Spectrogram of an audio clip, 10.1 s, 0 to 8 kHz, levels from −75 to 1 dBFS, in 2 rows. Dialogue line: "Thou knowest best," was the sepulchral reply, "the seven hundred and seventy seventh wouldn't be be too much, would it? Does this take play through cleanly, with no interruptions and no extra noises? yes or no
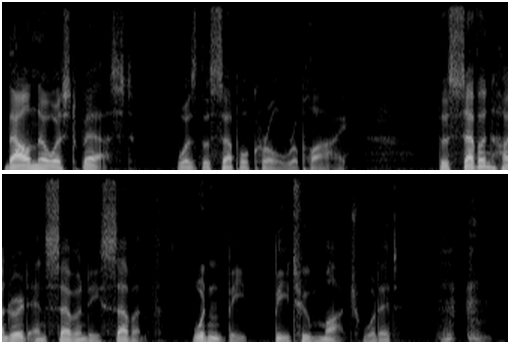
no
